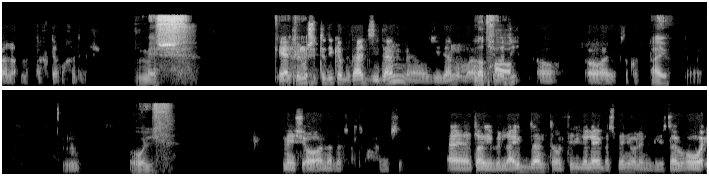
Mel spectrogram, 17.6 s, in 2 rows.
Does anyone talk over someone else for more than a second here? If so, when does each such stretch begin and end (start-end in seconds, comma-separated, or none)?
none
